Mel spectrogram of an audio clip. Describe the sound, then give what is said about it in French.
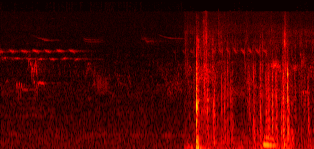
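Faint birds chirp in a quiet outdoor setting, then a door with a mosquito screen is pulled open with a sudden rattling clatter and creaking that continues for a couple of seconds. “Une jolie porte avec une moustiquaire, moustiquaire ça, c'est dedans.”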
